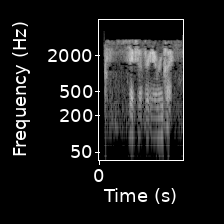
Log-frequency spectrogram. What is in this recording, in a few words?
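Police Patrol Dispatch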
